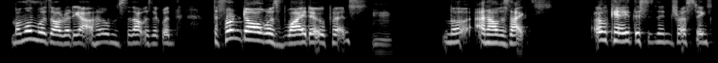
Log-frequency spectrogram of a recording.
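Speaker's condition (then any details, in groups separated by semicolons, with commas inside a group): Cerebral palsy; all four limbs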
